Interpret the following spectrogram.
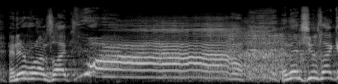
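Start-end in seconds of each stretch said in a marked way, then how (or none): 0.7-2.4 high shouted wah; mock crowd cheer. The pastor imitates students cheering Sachi's sermon with a high shouted wah.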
